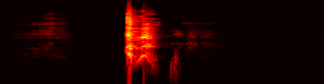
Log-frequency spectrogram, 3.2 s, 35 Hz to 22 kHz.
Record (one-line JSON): {"cough_length": "3.2 s", "cough_amplitude": 32768, "cough_signal_mean_std_ratio": 0.19, "survey_phase": "beta (2021-08-13 to 2022-03-07)", "age": "45-64", "gender": "Male", "wearing_mask": "No", "symptom_none": true, "smoker_status": "Never smoked", "respiratory_condition_asthma": false, "respiratory_condition_other": false, "recruitment_source": "REACT", "submission_delay": "1 day", "covid_test_result": "Negative", "covid_test_method": "RT-qPCR", "influenza_a_test_result": "Negative", "influenza_b_test_result": "Negative"}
